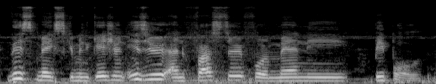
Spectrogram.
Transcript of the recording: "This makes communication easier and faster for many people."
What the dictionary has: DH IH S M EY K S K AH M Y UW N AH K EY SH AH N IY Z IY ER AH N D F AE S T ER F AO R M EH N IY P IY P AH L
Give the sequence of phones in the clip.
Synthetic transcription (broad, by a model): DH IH S M EY K S K AH M Y UW N AH K EY SH AH N IY Z IY ER AH N D F AE S T ER F AO R M EH N IY P IY P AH L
